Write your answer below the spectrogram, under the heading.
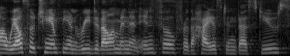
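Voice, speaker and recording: This woman has a medium pitch and fairly even intonation. She talks at a fairly quick pace. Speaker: city economic development staffer. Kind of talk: presentation. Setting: evening class audience. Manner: fast.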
